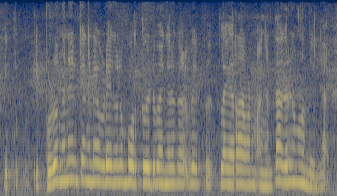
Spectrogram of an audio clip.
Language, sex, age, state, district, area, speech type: Malayalam, female, 18-30, Kerala, Thrissur, urban, spontaneous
